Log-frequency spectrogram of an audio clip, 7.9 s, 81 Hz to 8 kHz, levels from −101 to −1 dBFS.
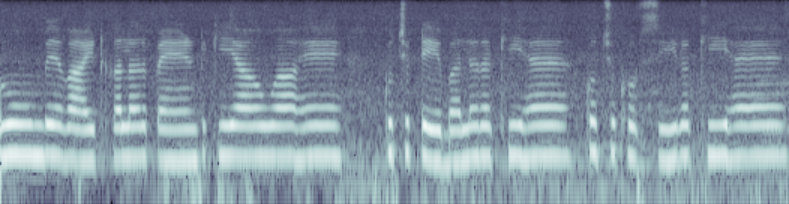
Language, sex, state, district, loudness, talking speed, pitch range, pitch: Hindi, female, Rajasthan, Jaisalmer, -15 LUFS, 120 wpm, 230-240 Hz, 235 Hz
